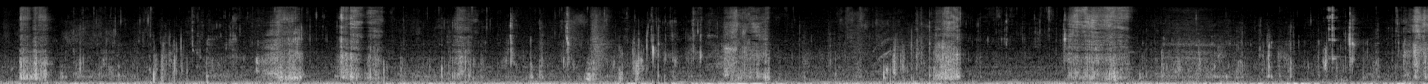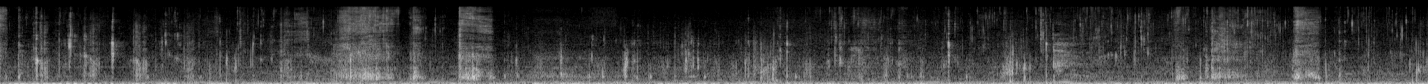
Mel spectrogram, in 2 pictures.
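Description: Close-miked biting and chewing of sauce-glazed braised meat, with irregular bites and chews and now and then a louder one.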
